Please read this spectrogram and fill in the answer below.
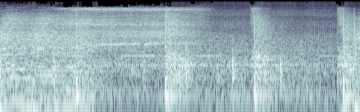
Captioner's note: saw whirring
